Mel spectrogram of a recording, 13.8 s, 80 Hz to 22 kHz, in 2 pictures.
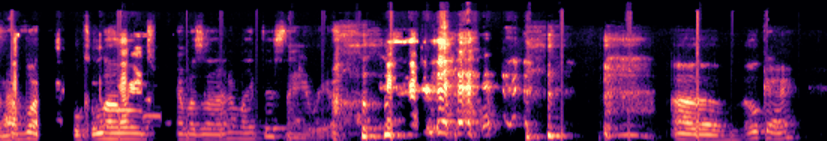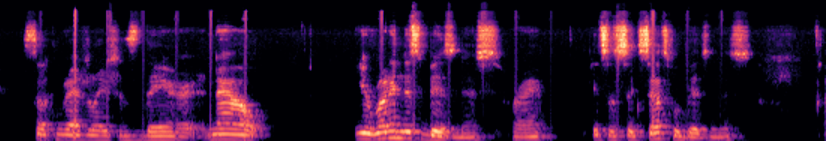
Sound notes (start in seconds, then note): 2.8 laughter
